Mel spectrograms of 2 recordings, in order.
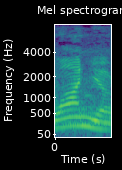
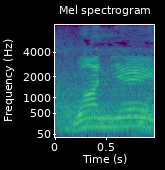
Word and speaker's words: Wanye: And you pronounce your name Wanya, right? Wanye, that's right. It's a long A on the end.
